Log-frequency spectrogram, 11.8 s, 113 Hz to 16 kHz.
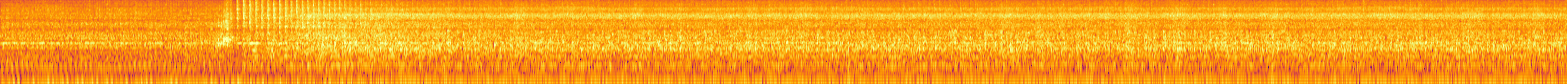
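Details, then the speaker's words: Toro TimeMaster 30in mower running with blades engaged; belts struggle to bring the blade spindle up to speed, then a loud, rough rubbing noise near the belt area and mow deck over the engine, from a failed blade spindle bearing. "we will be diagnosing a loud rubbing sound near the Bel area and mow deck on this 30in T Time Master if you can see the belts are having a hard time getting the blade spindle and moving up to speed when it does get up to speed you hear a loud noise like parts are"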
